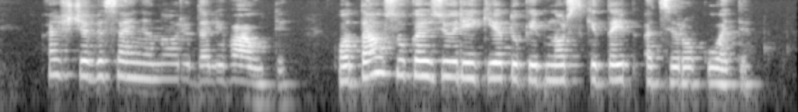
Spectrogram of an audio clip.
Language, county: Lithuanian, Vilnius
